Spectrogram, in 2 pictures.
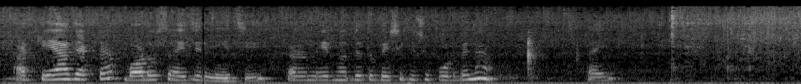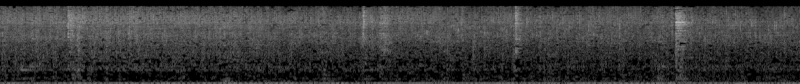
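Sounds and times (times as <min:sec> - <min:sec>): potato wedges sizzling in oil: 0:00.0 - 0:16.0
metal spatula clinking on pan: 0:08.2 - 0:09.0, 0:14.6 - 0:15.1.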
